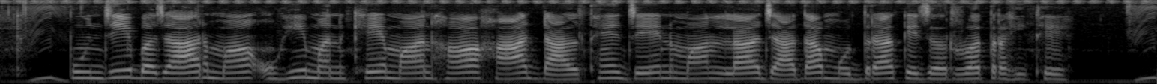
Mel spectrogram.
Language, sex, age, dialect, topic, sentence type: Chhattisgarhi, female, 25-30, Eastern, banking, statement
